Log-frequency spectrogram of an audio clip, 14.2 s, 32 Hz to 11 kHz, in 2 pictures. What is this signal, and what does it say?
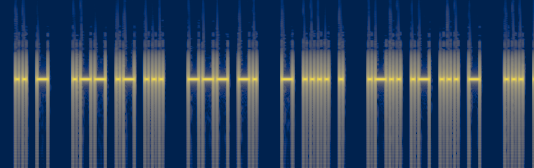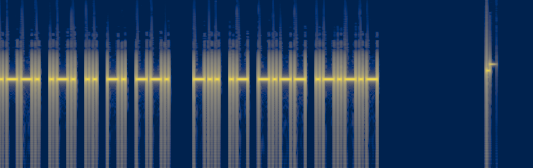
Morse code, heard as a keyed tone, about 25 wpm, 700 Hz. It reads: IT WAS ON THE LAST SPRING DAY.
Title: Sentences from Top 1200 Words 25wpm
